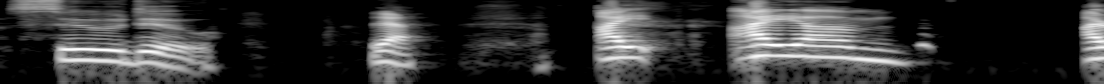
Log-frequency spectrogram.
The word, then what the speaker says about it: sudo: I pronounce it but it's super user do sudo yeah I I um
